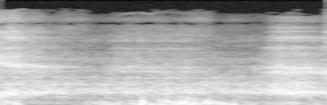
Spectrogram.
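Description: A quiet pause in a man's speech, filled with a soft breath close to the microphone over faint outdoor background noise.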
